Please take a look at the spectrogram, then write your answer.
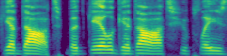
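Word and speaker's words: Gadot: of this is Gail I know she it's pronounced gadat but Gail gadat who plays the evil stepmother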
